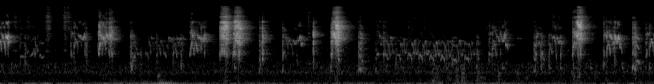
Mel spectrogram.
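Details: Budgerigar family in a cage with the door open, young bird after attention: rapid chirps and piercing squawks repeating in quick clusters over continuous warbled chatter.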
